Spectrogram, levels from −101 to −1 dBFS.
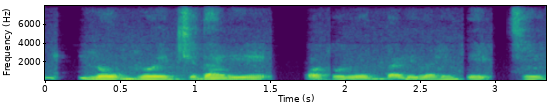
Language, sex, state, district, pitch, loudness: Bengali, male, West Bengal, Jhargram, 150 Hz, -19 LUFS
